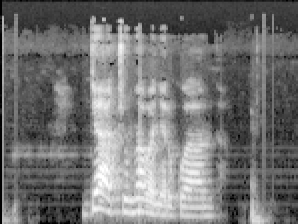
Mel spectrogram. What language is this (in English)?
Kinyarwanda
